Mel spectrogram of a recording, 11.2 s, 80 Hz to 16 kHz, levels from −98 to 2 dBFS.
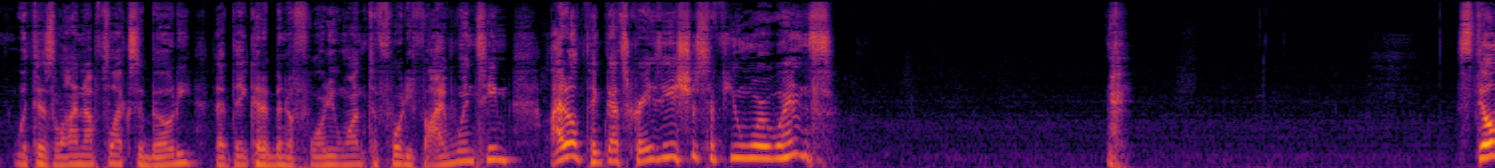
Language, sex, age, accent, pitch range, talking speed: English, male, 30-49, American, 150-205 Hz, 140 wpm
